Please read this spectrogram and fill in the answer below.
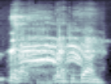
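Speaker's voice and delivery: very high put-on voice; character voice. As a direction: squeak it out as Ezra. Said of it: "Ezra looks over".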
